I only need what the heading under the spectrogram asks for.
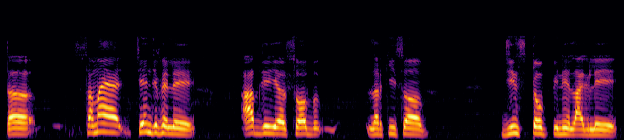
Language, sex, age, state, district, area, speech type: Maithili, male, 45-60, Bihar, Saharsa, urban, spontaneous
